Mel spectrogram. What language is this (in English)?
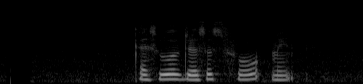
Sinhala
